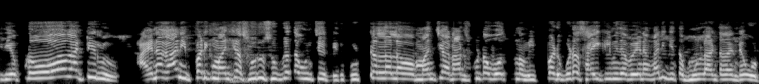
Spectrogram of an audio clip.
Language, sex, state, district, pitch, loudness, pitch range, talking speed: Telugu, male, Telangana, Karimnagar, 255 Hz, -13 LUFS, 235-280 Hz, 180 wpm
